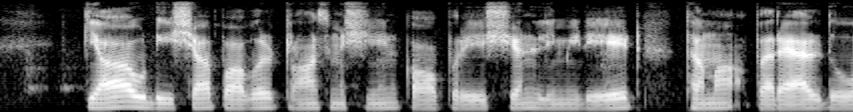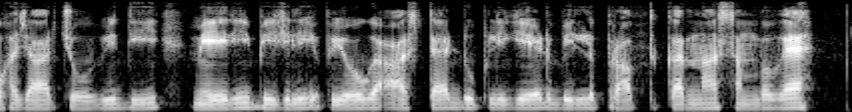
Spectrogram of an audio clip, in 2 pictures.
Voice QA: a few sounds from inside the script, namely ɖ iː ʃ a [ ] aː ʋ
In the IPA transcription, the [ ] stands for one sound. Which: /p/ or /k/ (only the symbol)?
p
